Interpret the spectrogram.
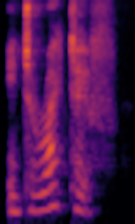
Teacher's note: từ này có trọng âm rơi vào âm tiết thứ ba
